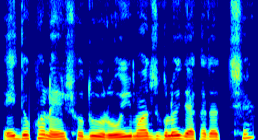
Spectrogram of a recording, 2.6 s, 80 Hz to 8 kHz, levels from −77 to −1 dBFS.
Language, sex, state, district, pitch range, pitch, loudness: Bengali, male, West Bengal, Cooch Behar, 150-180 Hz, 165 Hz, -12 LUFS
